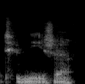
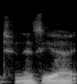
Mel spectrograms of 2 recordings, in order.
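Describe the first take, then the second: First: It is said with an American pronunciation. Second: It is said with a British pronunciation. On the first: "in the U S they say" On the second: "in the U K they say"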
